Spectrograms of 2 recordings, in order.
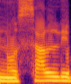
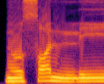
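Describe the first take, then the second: First: The middle syllable has a light, open 'sa' sound. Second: The middle syllable has a heavy, rounded 'so' sound. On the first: The speaker calls it wrong. "এখানে নুসাল্লি বলা যাবে না" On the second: The speaker calls it right. "সাল্লির জায়গায় বলবো সল্লি এবং লিতে একালি টান দিব"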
